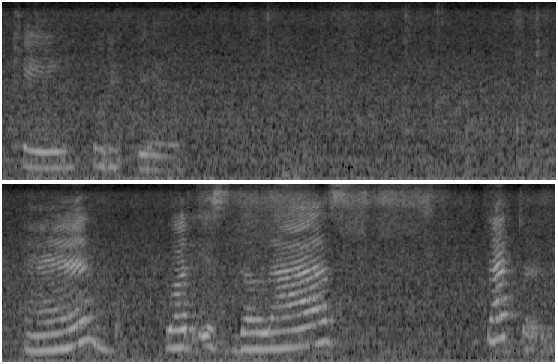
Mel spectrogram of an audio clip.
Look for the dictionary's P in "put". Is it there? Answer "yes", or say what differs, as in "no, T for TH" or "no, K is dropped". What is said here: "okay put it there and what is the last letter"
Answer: no, F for P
